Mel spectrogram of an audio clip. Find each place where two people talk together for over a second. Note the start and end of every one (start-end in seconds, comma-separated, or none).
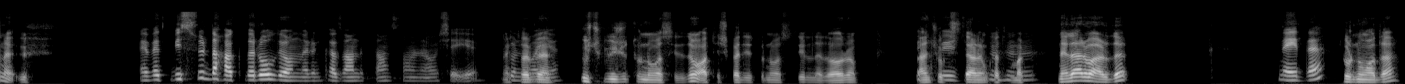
9.2-10.4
